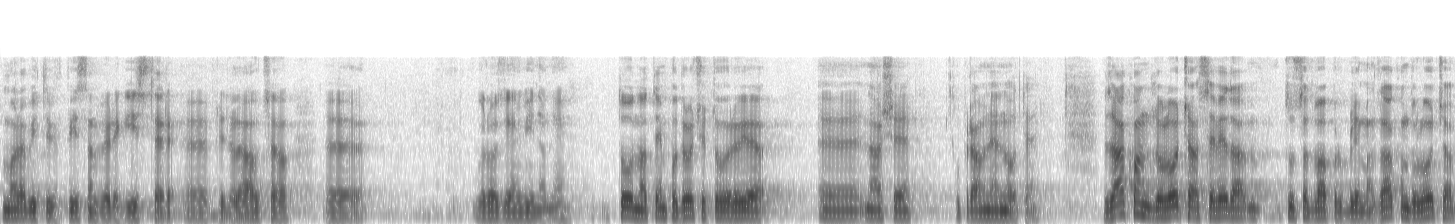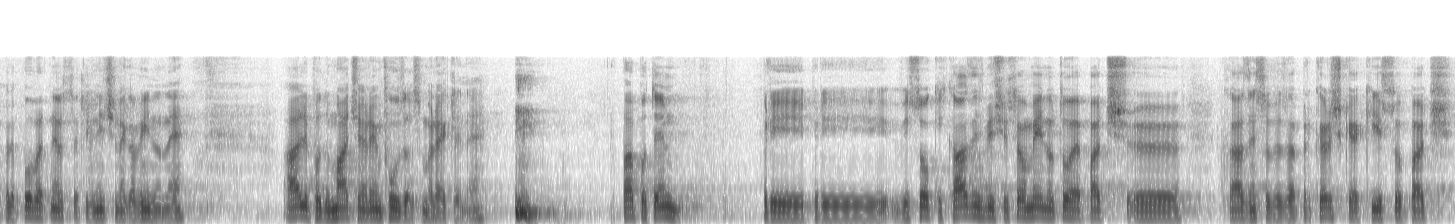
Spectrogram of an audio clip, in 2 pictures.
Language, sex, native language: Slovenian, male, Slovenian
